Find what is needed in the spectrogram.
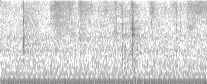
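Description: A few faint clicks and ticks of trading cards being handled by hand, over a steady low hum.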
